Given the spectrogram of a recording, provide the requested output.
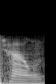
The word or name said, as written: tonn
